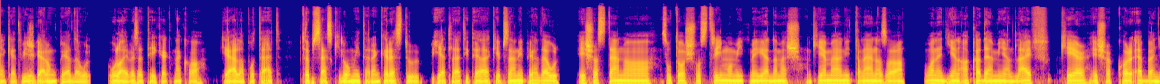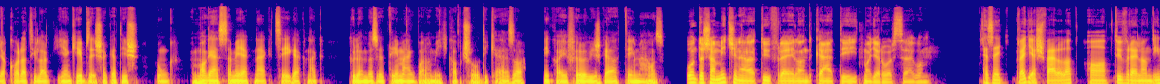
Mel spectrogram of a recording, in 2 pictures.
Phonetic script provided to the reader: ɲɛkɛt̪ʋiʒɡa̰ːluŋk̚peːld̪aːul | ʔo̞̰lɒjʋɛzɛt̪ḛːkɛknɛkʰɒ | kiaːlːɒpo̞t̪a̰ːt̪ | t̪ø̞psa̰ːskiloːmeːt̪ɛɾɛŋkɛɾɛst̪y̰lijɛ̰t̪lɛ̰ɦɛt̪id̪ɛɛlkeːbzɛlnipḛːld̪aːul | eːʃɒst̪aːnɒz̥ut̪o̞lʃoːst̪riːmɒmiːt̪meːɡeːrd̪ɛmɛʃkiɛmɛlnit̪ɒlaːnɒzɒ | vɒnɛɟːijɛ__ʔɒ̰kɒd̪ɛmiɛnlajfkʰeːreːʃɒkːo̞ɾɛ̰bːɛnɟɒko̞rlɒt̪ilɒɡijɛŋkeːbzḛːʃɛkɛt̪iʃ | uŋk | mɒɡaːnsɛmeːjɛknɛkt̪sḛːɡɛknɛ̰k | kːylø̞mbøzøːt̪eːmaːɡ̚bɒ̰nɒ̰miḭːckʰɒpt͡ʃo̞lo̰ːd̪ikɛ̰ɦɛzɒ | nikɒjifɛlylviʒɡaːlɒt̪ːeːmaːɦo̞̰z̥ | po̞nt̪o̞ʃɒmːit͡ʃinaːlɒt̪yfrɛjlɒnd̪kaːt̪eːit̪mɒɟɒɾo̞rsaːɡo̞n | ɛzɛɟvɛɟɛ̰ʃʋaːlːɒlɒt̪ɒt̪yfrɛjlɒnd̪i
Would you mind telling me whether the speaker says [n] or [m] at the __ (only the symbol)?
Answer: n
